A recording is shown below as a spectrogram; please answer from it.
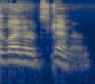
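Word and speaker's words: Lynyrd Skynyrd: list and you went they actually had to put a pronunciation underneath as if anyone doesn't know how to say leonard skinner nerd skin nerd is exactly what the it says so right off the f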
